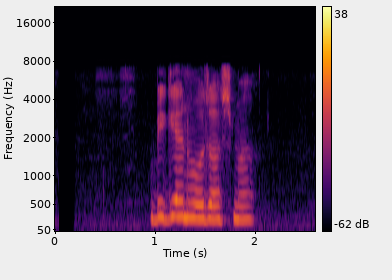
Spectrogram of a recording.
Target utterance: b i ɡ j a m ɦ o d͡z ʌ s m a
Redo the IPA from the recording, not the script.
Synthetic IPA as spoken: b i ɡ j a n ɦ o d͡z ʌ s m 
